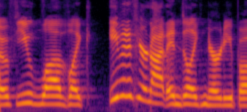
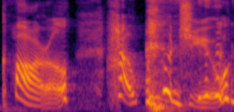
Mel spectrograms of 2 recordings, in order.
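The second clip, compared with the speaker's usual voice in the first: very drawn-out, high, slow, swooping funny cat voice; 6 semitones higher than usual. Describing the audiobook's cat character and doing her funny voice. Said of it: "She talks like this".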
